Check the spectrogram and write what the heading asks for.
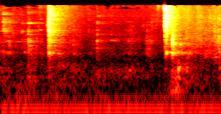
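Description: Metal fork clicking against a plate: two light clicks about a second apart.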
